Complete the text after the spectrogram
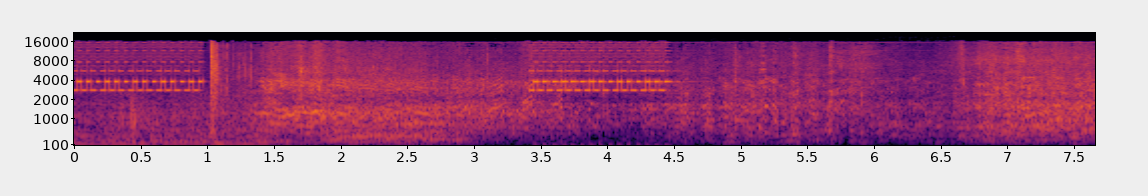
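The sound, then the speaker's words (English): Larry Duff's new mobile phone, set to an extra loud bleep, rings loudly in two shrill, electronic bursts, each about a second long, with a noisy stretch of muffled chuckling and rustle between and after them. “I'll try and reach Larry on his mobile. He's got a new one with an extra loud bleep.”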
